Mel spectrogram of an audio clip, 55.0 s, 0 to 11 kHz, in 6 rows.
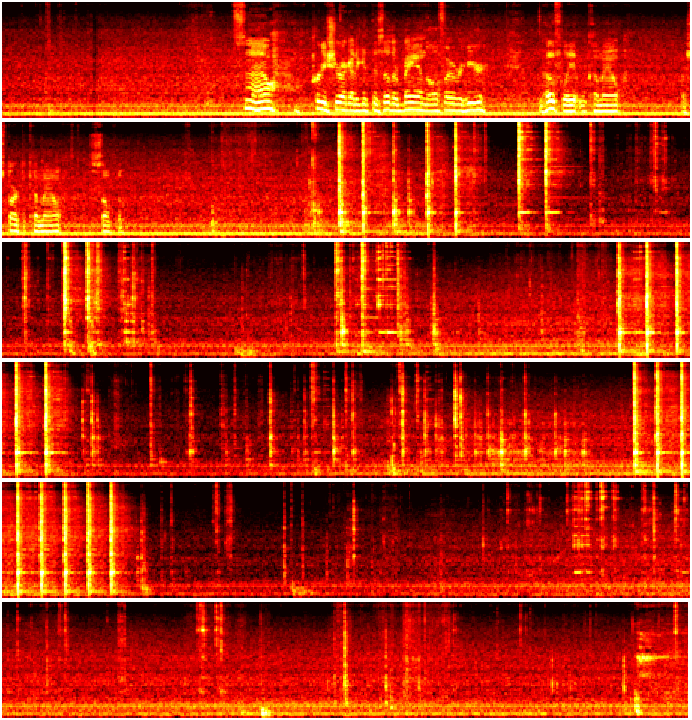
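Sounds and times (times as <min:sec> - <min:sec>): hammer striking metal: 0:13.6 - 0:16.8, 0:26.6 - 0:28.5, 0:36.0 - 0:38.5.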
